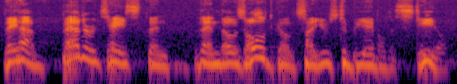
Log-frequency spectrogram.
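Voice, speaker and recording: Casting: male player as dim, hungry giant troll, very rough creaky rasp, broken speech, swinging pitch, tabletop game. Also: lively intonation, exaggerated voice. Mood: stubborn. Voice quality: very gravelly, husky. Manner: halting, broken grammar.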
